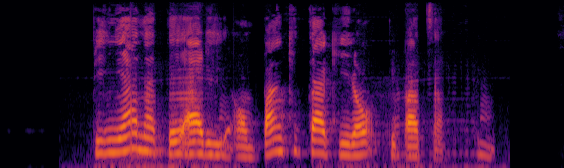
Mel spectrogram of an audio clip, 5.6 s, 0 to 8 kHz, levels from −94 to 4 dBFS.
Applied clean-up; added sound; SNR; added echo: neural separator model SepFormer DNS4.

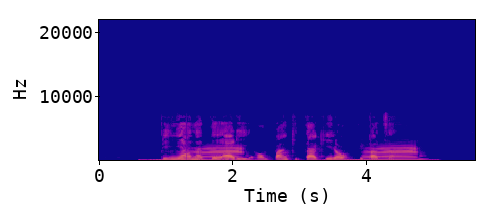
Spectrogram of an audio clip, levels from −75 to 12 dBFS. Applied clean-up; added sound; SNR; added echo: classical method log-MMSE.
